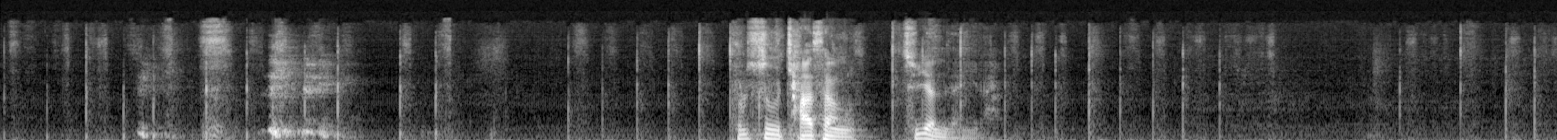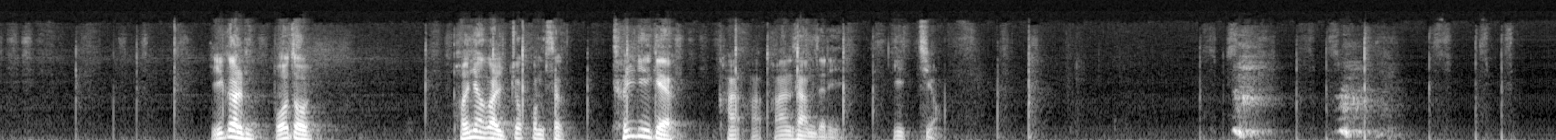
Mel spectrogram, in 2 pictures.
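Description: A man speaks calmly into a nearby microphone in short phrases.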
